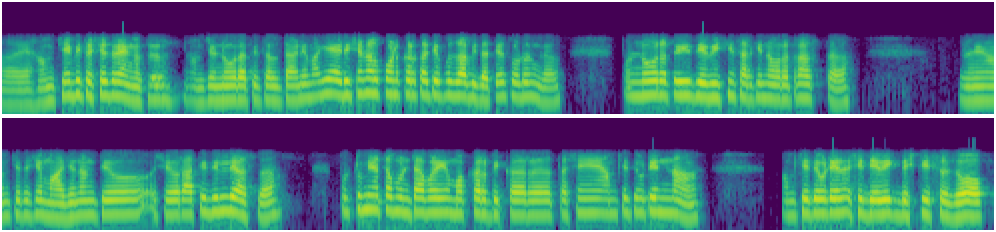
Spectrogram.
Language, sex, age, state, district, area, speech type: Goan Konkani, male, 45-60, Goa, Ponda, rural, conversation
